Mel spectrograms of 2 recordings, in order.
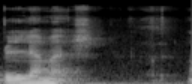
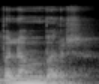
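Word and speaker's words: plumber: वाला पल यह ब यहां पर साइलेंट है तो इसको हम पढ़ते हैं प्लमर उर्दू में जो है आपने देखा होगा उर्दू में हम इसको लिखते हैं पलंबर तो ये लफ्ज गलत है बी साइलेंट है बी साइलेंट है इसको हम लिखेंगे प्लमर अब उर्दू में एक गलत लज मशहूर हो गया है लेकिन बहरहाल वो गलती है सही लफ्ज है प्लमर प्लमर कहते हैं वो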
